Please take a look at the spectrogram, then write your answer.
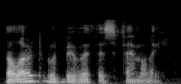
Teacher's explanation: so dropping off that H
